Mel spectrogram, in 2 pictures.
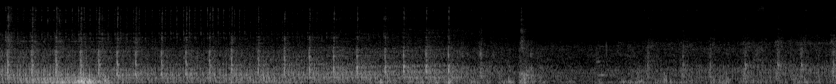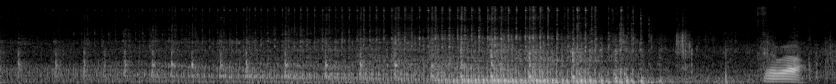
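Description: A 1949 Excelsior Autobyk Deluxe S1 98cc motorcycle engine fires up quickly and settles into a steady, buzzing run, with a brief rev near the end, while someone talks over it.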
